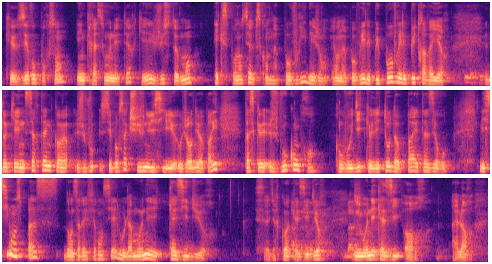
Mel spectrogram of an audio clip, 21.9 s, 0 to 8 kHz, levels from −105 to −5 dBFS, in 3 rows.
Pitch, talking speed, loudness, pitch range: 120 Hz, 220 wpm, -20 LUFS, 110-135 Hz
